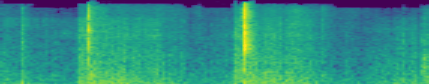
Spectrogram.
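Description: A box-opening tool slices through heavy packing tape sealing a cardboard box, giving two short, sharp cutting snaps with brief scraping tails, separated by quiet.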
